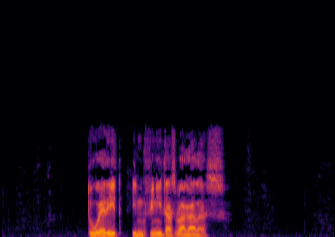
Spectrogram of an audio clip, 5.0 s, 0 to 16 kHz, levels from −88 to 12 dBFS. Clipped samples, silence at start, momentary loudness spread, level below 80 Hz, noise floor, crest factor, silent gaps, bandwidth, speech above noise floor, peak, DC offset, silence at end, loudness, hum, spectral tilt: under 0.1%; 1.35 s; 13 LU; -54 dBFS; -76 dBFS; 18 dB; none; 7.6 kHz; 59 dB; -2 dBFS; under 0.1%; 1.7 s; -17 LUFS; none; -6.5 dB/octave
